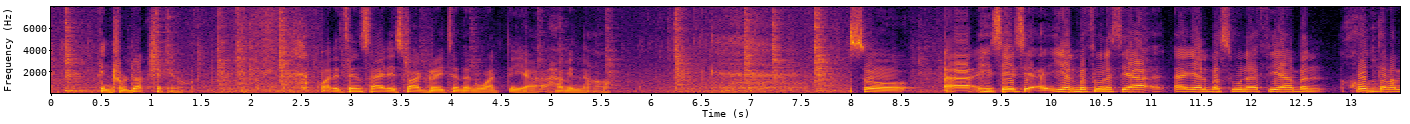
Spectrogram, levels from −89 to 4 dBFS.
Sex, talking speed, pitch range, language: male, 95 wpm, 130-165 Hz, English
